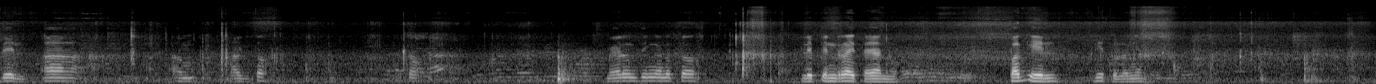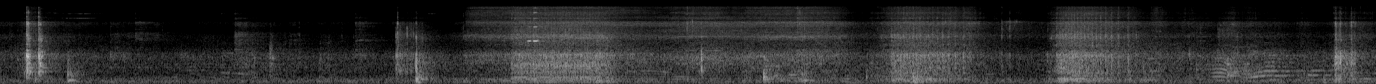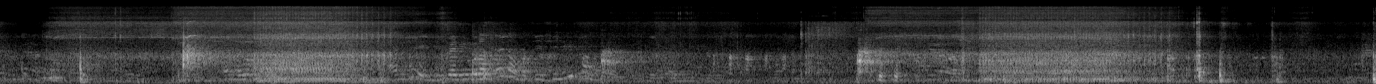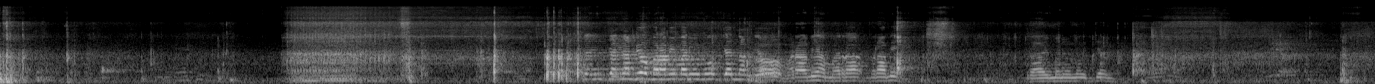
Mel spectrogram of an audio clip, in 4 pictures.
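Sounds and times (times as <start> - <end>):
power screwdriver running: 18.6 - 20.2, 36.7 - 39.4, 44.1 - 46.2.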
